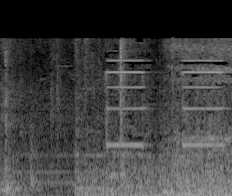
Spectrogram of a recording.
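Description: Two electronic warning beeps from a driver-fatigue monitoring unit, a short one about a second in and a longer one just under a second later, over the steady engine and road rumble of a bus in motion.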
